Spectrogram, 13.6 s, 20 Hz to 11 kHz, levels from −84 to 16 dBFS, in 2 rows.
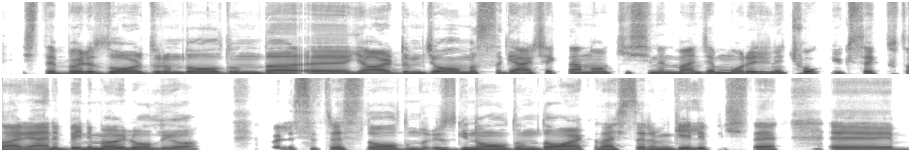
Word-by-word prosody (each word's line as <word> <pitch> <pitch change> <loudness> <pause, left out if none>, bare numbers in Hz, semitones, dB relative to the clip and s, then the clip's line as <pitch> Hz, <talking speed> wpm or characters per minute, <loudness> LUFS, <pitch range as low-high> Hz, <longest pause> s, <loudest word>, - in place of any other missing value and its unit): işte, 190 +1 -4
böyle 205 0 +4
zor 205 +1 +2
durumda 210 0 +1
olduğunda, 210 0 +2
eee, 185 - +2 0.3
yardımcı 205 +3 +2
olması 230 +2 0
gerçekten 235 +1 0
o 230 0 +1
kişinin 230 +2 -2
bence 225 +2 +1
moralini 210 +1 +1
çok 230 0 0
yüksek 200 -1 -4
tutar. 195 0 -1
Yani, 195 +1 0
benim 220 +3 +2
öyle 220 0 +3
oluyor. 180 +1 -2 0.6
Böyle - - -7
stresli 205 0 -4
olduğumda, 190 -2 -1
üzgün 200 +1 -1
olduğumda 190 -1 +1
o 190 - +3
arkadaşlarım 195 +1 -1
gelip 190 0 0
işte, 185 0 -3 0.4
eee, 160 -1 0
205 Hz, 130 wpm, -23 LUFS, 190-215 Hz, 0.6 s, böyle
